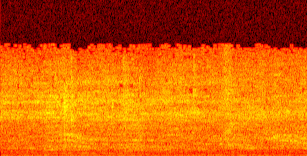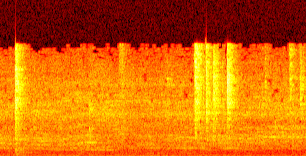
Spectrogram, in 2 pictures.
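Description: Dumplings frying in a small pan on a gas hob: a faint steady sizzle over a low hum, with metal tongs clicking against the pan about three seconds in and a few times around five seconds.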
